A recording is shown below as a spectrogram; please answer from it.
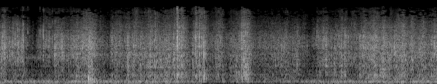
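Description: Clear plastic poly bag crinkling as a garment is handled and pulled out of it, in an irregular run of crackles.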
